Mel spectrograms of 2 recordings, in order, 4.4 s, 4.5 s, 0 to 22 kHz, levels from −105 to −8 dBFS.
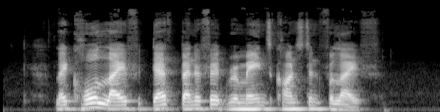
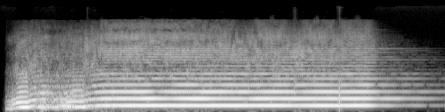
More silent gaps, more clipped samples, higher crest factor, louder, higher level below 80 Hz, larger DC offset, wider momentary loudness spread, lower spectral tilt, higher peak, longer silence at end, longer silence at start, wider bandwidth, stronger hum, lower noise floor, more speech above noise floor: neither; neither; first, 18 dB vs 12 dB; second, -19 LUFS vs -14 LUFS; about the same, -60 dBFS vs -56 dBFS; neither; first, 9 LU vs 6 LU; about the same, -7.5 dB/octave vs -6.5 dB/octave; about the same, -2 dBFS vs -2 dBFS; first, 0.8 s vs 0.2 s; first, 0.55 s vs 0.05 s; first, 10.5 kHz vs 9.4 kHz; neither; first, -71 dBFS vs -33 dBFS; first, 52 dB vs 17 dB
